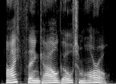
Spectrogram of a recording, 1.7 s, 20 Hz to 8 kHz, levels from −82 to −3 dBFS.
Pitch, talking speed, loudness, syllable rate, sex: 185 Hz, 205 wpm, -16 LUFS, 4.6 syllables/s, female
